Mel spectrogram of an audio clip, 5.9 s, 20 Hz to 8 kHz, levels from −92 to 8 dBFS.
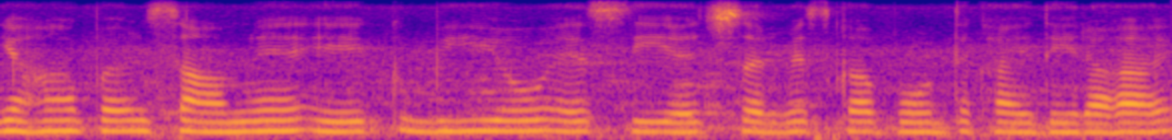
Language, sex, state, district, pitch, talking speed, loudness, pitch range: Hindi, female, Bihar, Darbhanga, 215 Hz, 120 wpm, -16 LUFS, 205-220 Hz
